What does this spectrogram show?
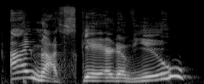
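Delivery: ordinary delivery, nothing marked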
